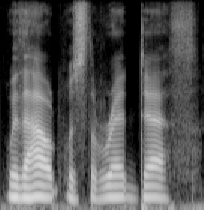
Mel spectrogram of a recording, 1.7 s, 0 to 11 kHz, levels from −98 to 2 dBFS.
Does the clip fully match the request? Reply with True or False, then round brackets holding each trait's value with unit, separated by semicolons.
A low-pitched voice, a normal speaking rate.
True (130 Hz; 175 wpm)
